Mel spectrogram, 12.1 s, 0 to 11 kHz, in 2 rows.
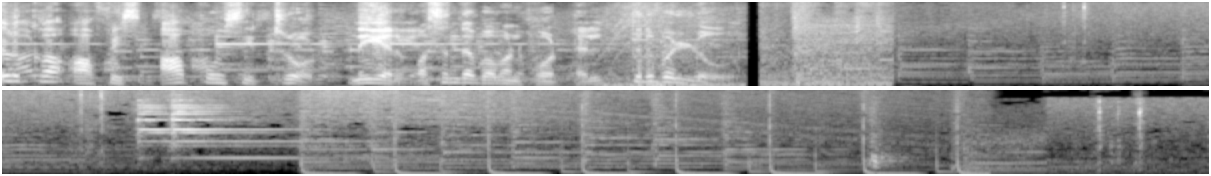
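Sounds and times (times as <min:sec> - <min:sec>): bright bell chime: 0:06.7 - 0:07.9
electronic beat with kick drum: 0:07.6 - 0:11.0.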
